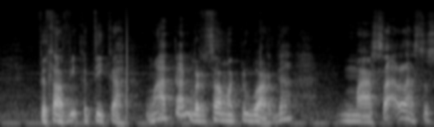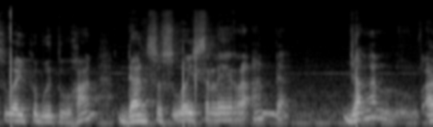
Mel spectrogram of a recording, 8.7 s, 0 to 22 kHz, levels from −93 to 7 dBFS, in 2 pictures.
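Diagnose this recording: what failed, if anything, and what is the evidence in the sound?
Five loud pops sit on top of the sound, which carries on underneath each one: a single sharp pop at 1.27 to 1.29 s, another at 4.45 to 4.47 s, a quick double pop from 6.17 to 6.32 s, and a last one at 7.90 to 7.92 s. They spike about 20 to 25 dB above the signal. The stage is likely analogue wiring, a loose plug, a switch or static dumping voltage steps into the line, which the downstream circuitry shapes into those brief thumps.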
